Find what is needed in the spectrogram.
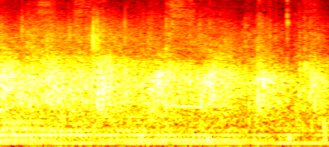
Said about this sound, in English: Let's clap our hands before the Lord while you are being seated.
